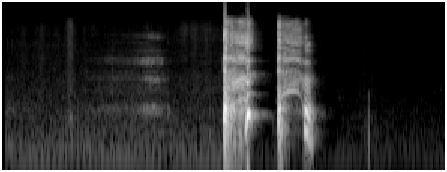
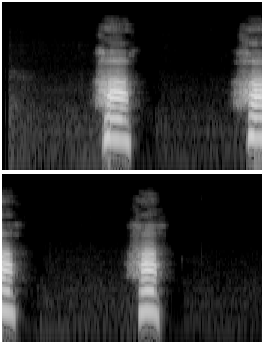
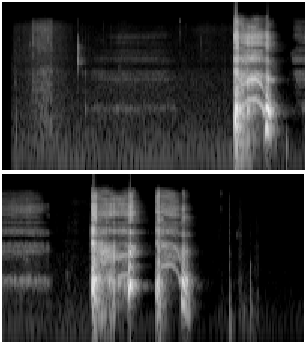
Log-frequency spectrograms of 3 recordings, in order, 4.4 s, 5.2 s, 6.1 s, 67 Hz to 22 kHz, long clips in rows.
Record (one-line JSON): {"cough_length": "4.4 s", "cough_amplitude": 32768, "cough_signal_mean_std_ratio": 0.19, "exhalation_length": "5.2 s", "exhalation_amplitude": 26544, "exhalation_signal_mean_std_ratio": 0.28, "three_cough_length": "6.1 s", "three_cough_amplitude": 32768, "three_cough_signal_mean_std_ratio": 0.24, "survey_phase": "beta (2021-08-13 to 2022-03-07)", "age": "18-44", "gender": "Female", "wearing_mask": "No", "symptom_cough_any": true, "symptom_runny_or_blocked_nose": true, "symptom_fever_high_temperature": true, "symptom_change_to_sense_of_smell_or_taste": true, "symptom_onset": "3 days", "smoker_status": "Ex-smoker", "respiratory_condition_asthma": false, "respiratory_condition_other": false, "recruitment_source": "Test and Trace", "submission_delay": "1 day", "covid_test_result": "Positive", "covid_test_method": "RT-qPCR", "covid_ct_value": 30.3, "covid_ct_gene": "ORF1ab gene"}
